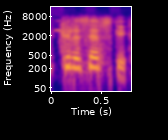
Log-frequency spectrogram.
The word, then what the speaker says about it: Kulusevski: I think Kulusevski? I can't even say his name. – Kulusevski.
